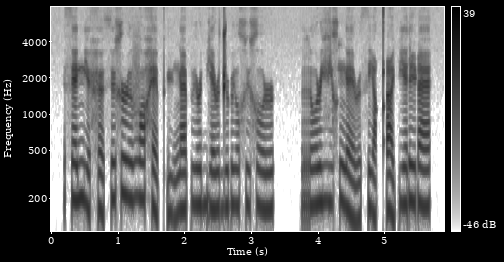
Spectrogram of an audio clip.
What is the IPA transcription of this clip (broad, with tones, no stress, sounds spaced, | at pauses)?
θ ɛ˦˥ mʲ œ˧˩˧ h œ˧˩˧ θ ø˦˥ x ɹ ɵ˦˥ v ɔ˦˥ h ɛ˧˩˧ pʼ y˧˩˧ ŋ æ˦˥ p ʉ˦˥ ɹ bʲ æ˦˥ ɹ d ʉ˦˥ ɽ ʉ˦˥ o̯ x ʉ˦˥ x o˦˥ ɹ | r o˦˥ ɹ vʲ o˦˥ x ŋ ɛ˧˩˧ ɹ θ i˧˩˧ e̯ qʼ i˧˩˧ e̯ pʲ ɛ˦˥ ɾ i˦˥ ɽ æ˦˥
